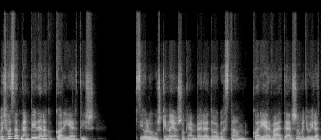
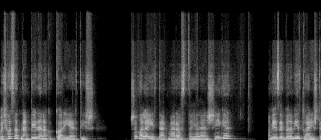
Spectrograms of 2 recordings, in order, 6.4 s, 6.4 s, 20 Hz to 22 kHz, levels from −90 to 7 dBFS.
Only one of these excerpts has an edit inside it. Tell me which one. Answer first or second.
second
